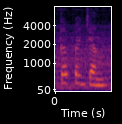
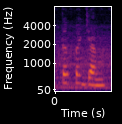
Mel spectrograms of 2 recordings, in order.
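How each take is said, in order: No difference in how they are said.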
